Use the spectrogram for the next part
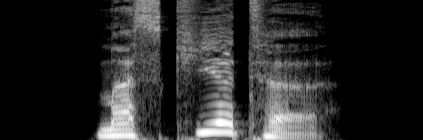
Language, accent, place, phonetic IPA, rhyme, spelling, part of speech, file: German, Germany, Berlin, [masˈkiːɐ̯tə], -iːɐ̯tə, maskierte, adjective / verb, De-maskierte.ogg
- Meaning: inflection of maskieren: 1. first/third-person singular preterite 2. first/third-person singular subjunctive II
